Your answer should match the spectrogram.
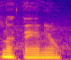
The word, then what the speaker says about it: Nathaniel: Is it Nathan or Nathaniel or is it just me? No, it's Nathaniel.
